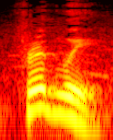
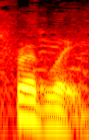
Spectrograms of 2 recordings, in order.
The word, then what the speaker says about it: Fridley: pronounce his last name fredley it's Fridley that's it oh no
